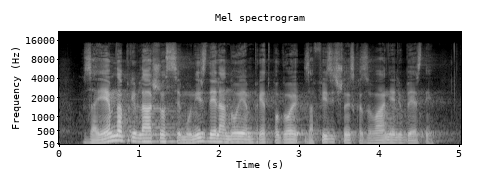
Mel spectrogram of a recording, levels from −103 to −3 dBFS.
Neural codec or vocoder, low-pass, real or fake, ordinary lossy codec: none; 14.4 kHz; real; none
